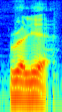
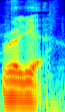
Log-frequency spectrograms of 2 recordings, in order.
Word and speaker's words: Roulier: It's a French word and it's pronounced Roulier. Roulier.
